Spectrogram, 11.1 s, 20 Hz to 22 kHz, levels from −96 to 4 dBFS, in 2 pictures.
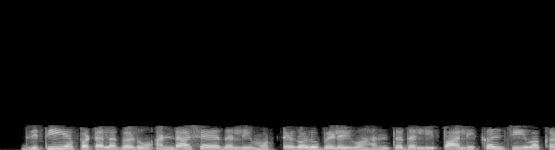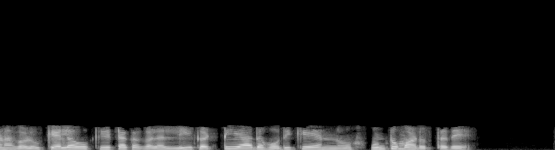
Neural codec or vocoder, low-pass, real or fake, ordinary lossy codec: autoencoder, 48 kHz, 128 numbers a frame, DAC-VAE, trained on Japanese speech; 3.6 kHz; fake; MP3, 24 kbps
